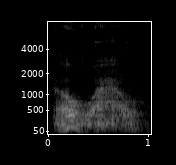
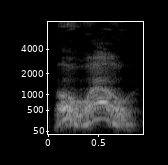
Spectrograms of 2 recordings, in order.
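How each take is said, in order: First: Said in the usual way. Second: Very high, loud burst of wonder; amazed squeal. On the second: Acted. Olivia sees the fairies, a very high loud amazed wow. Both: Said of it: "That's all Olivia could say".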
